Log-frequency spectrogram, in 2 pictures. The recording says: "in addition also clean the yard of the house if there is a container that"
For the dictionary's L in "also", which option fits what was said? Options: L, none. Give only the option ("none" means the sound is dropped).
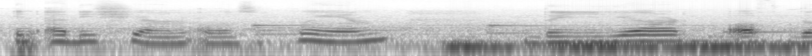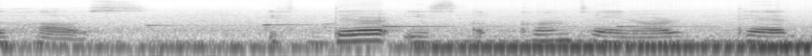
none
